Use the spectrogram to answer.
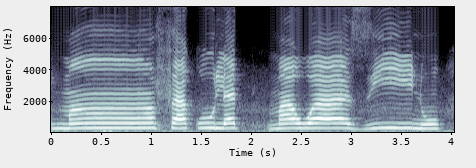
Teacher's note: نون ساکن کے بعد حروف اخفا میں سے سا آ رہا ہے، تو اس لیے یہاں پہ ہم آواز کو تھوڑی دیر کے لیے ناک میں چھپانا ہے۔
